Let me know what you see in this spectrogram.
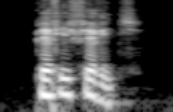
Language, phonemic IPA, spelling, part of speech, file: French, /pe.ʁi.fe.ʁik/, périphérique, noun / adjective, LL-Q150 (fra)-périphérique.wav
- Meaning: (noun) 1. peripheral 2. ring road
